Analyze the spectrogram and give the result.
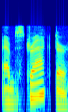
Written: abstracter

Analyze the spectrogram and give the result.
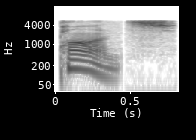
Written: ponce

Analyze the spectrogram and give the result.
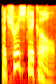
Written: patristical

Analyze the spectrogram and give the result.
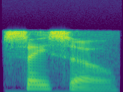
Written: say-so

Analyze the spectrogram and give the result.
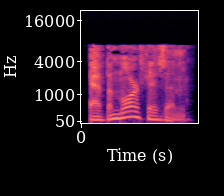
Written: epimorphism

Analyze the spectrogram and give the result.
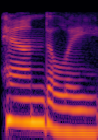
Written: handily

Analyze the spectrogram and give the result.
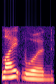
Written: lightwood

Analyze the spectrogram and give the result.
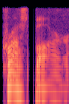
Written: crossbar

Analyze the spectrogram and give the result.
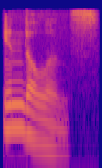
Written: indolence

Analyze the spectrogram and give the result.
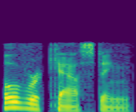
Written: overcasting

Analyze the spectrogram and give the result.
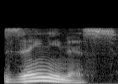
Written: zaniness

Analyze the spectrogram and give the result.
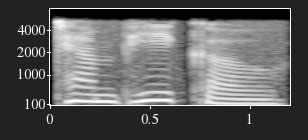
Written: Tampico

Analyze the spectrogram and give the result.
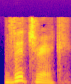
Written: vitric

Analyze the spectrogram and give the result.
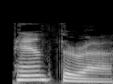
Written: panthera

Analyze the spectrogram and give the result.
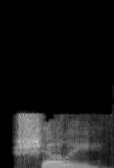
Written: schelly

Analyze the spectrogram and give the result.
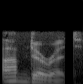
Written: obdurate

